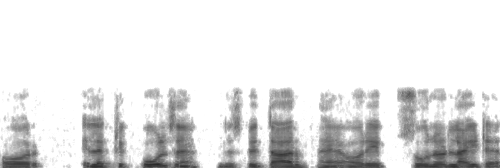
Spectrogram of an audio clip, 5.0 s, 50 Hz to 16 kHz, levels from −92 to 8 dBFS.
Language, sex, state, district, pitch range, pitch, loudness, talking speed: Hindi, male, Bihar, Sitamarhi, 125-135 Hz, 130 Hz, -18 LUFS, 145 wpm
